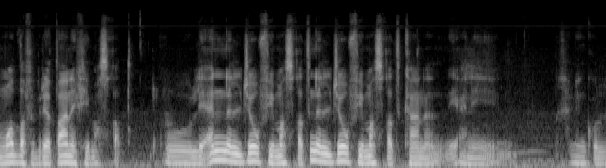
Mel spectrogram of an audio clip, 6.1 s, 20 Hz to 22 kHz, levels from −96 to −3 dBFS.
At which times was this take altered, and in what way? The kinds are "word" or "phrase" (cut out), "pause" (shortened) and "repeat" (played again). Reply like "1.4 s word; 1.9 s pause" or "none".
1.6 s pause; 3.1 s repeat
